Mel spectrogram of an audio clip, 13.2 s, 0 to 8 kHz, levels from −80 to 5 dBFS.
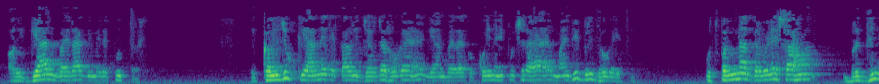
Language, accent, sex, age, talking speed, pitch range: Hindi, native, male, 60-79, 145 wpm, 125-170 Hz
